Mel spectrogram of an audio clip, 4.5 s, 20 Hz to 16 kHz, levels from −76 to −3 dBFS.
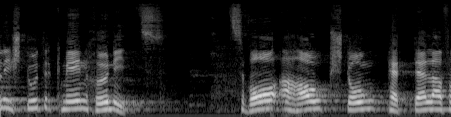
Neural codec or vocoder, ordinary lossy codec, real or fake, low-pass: none; none; real; 14.4 kHz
